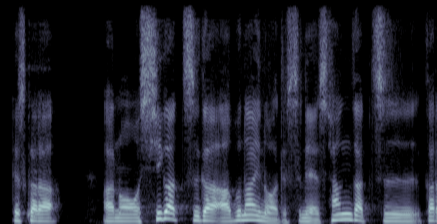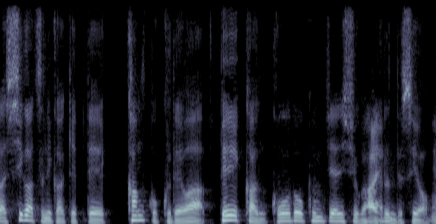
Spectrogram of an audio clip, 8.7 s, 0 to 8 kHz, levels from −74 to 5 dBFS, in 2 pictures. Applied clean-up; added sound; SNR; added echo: neural mask model DeepFilterNet 3.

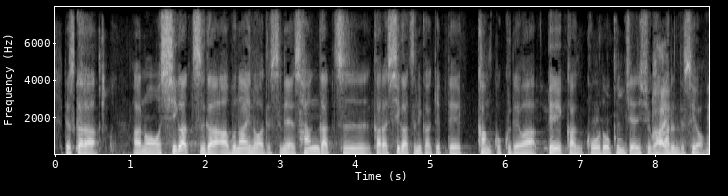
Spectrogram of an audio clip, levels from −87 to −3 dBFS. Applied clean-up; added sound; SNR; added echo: neural mask model Resemble Enhance denoiser.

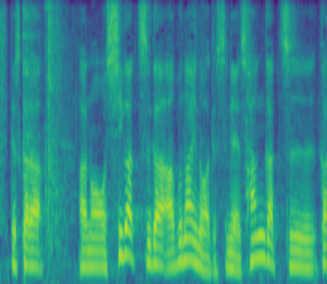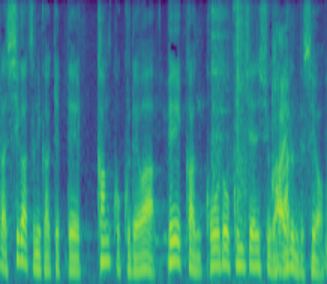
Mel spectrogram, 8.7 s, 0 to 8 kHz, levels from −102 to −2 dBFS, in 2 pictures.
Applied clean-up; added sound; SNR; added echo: none; Cutlery, silverware / Dishes, pots, and pans; 12 dB; none.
